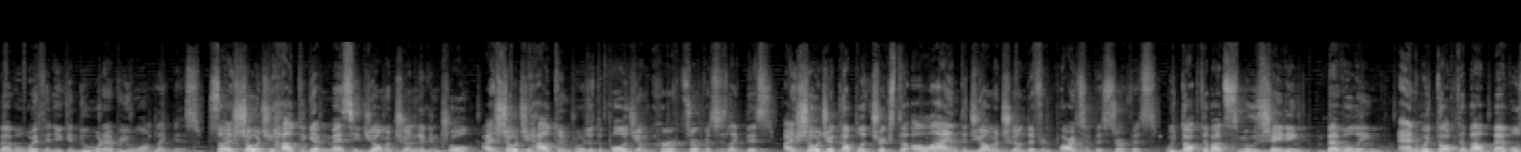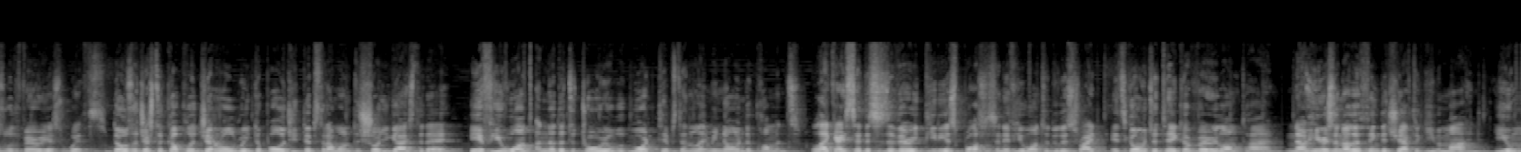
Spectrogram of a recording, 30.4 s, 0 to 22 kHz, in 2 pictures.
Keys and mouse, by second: 0.0 drag, 0.4 drag, 0.7 2, 2.0 Tab, 2.0 click, 2.3 3, 2.4 a, 2.5 a, 2.7 c, 4.7 2, 6.9 a, 7.0 a, 7.1 drag, 7.6-7.9 shift+drag, 8.7 click, 9.2 Tab, 10.7-11.6 drag, 11.6 Tab, 11.6 click, 12.1 Tab, 12.4 drag, 13.4-13.8 drag, 14.0 click, 14.4 shift+click, 14.5 middle click, 14.8-15.1 middle drag, 15.6 middle click, 24.2 middle click, 24.6 middle click, 28.0 middle click, 30.1 middle click.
